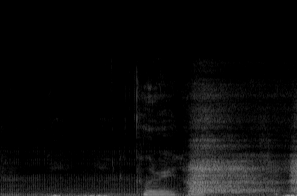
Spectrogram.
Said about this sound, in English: Clearing your throat.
